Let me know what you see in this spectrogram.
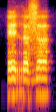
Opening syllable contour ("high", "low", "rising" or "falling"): low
